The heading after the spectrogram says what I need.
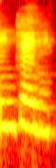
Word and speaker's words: Ingeniis: Es de Ingenis. ¿Quiere decir? Porque como eran dos, yo decía de Ingenies.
